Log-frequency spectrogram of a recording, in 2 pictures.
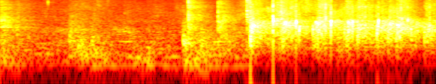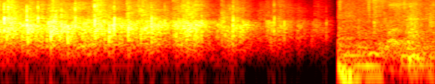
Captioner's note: applause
